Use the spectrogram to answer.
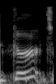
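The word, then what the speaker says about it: gert: Girt Lush gir so you say Girt it's spelled g e r t and then Lush Lush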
